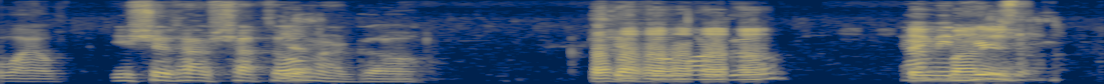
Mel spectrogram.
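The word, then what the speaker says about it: Margaux: You should have Chateau Margo. Chat Margo. I mean, here's here's the question, Sean. Have you ever gotten around to the big five? Here's a that is Margo.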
